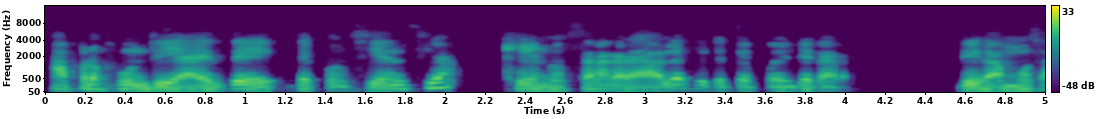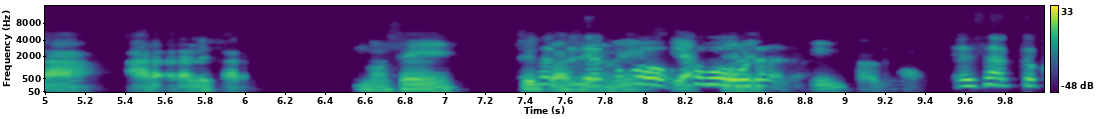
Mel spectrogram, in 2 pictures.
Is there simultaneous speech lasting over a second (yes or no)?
yes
